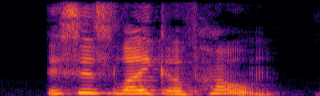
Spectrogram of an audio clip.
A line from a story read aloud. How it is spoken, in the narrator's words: said, smiling faintly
